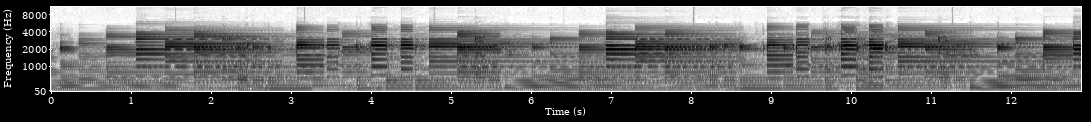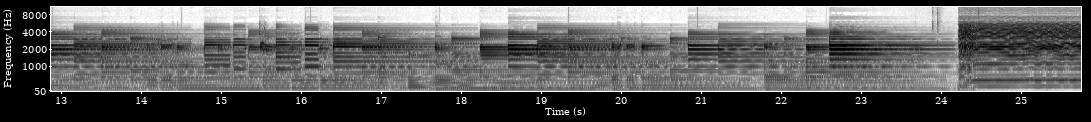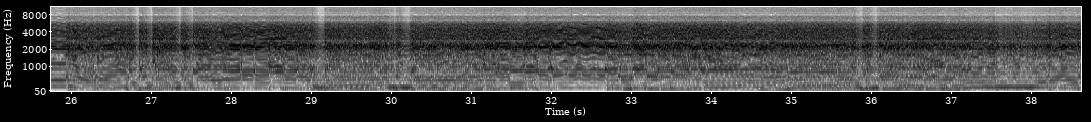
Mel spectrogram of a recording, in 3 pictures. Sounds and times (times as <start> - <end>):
Chorus effect: 0.0 - 38.6
Electric guitar: 0.0 - 38.6.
